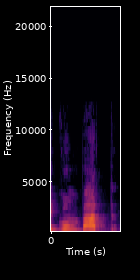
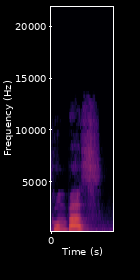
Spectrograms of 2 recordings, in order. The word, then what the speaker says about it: گنبد: کلمه گنبد تلفظ رسمیش با داله، تلفظ فصیحش، تلفظ گفتاری و عامیانش با زس، گنبز.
